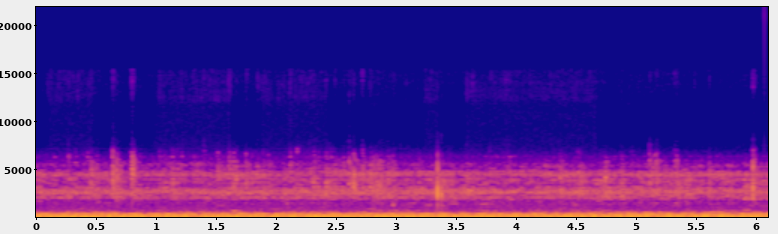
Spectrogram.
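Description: Steady cabin noise of an Airbus A320-family airliner taxiing: an even low rumble of the engines and air conditioning, with one constant humming tone running through it.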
